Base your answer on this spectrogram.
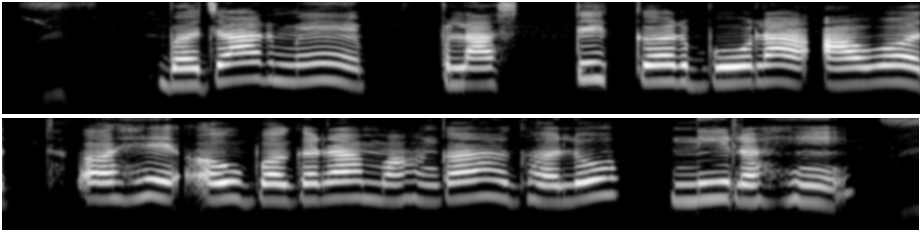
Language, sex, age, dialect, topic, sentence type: Chhattisgarhi, female, 18-24, Northern/Bhandar, agriculture, statement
